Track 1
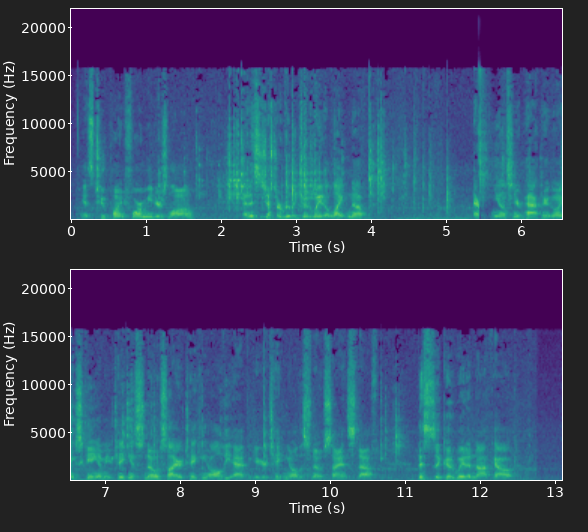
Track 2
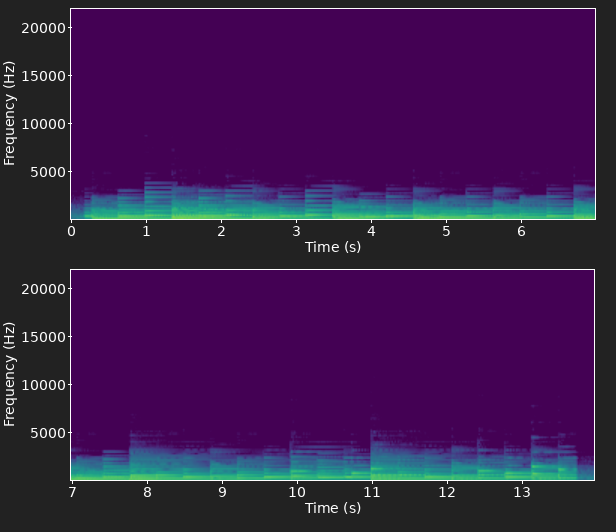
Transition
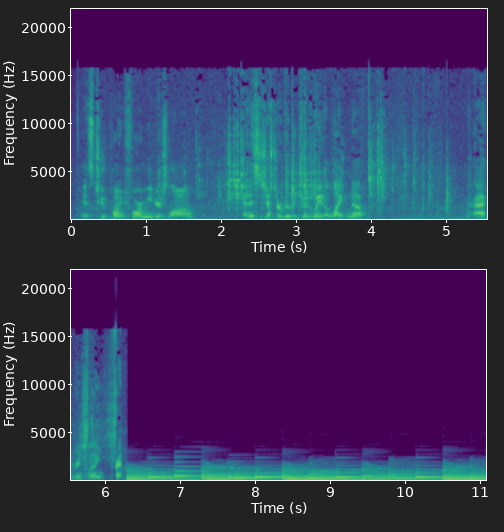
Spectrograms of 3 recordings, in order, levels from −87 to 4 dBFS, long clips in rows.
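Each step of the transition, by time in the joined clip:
track 1
0:05.29–0:06.29: reverse
0:06.29: continue with track 2 from 0:02.49

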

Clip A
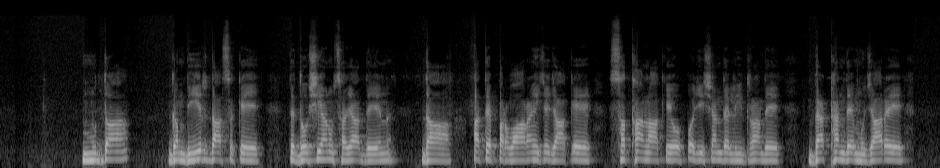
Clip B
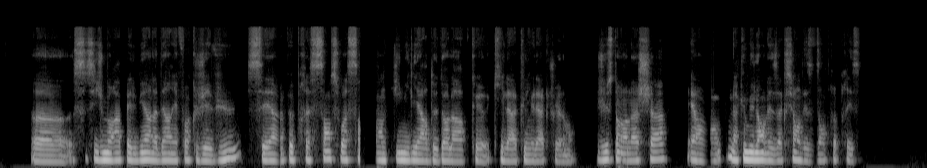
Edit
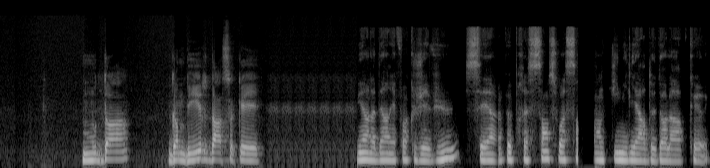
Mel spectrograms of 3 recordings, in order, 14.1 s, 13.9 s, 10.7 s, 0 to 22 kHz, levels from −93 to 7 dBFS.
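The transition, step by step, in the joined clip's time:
clip A
0:04.03: stutter in place 0.19 s, 7 plays
0:05.36: continue with clip B from 0:02.09

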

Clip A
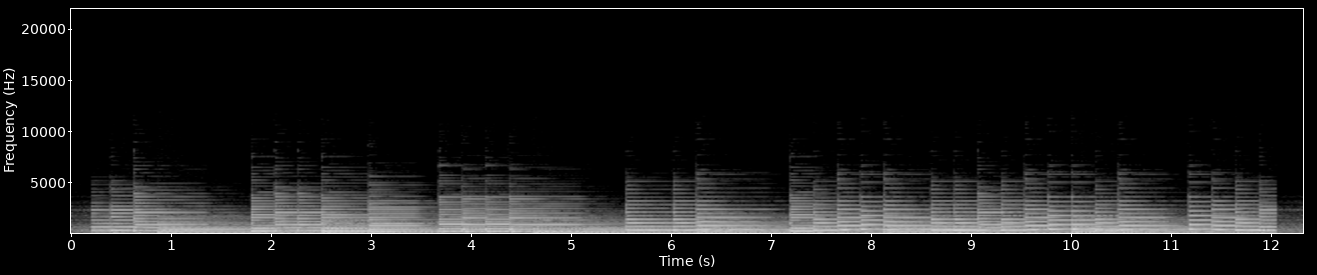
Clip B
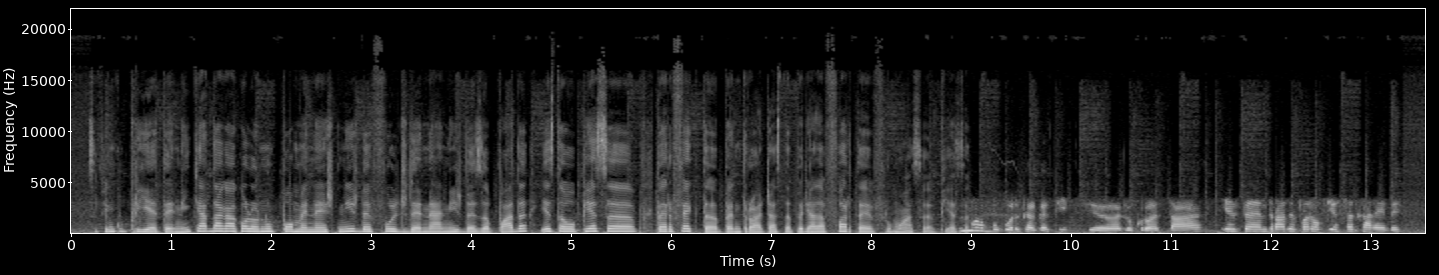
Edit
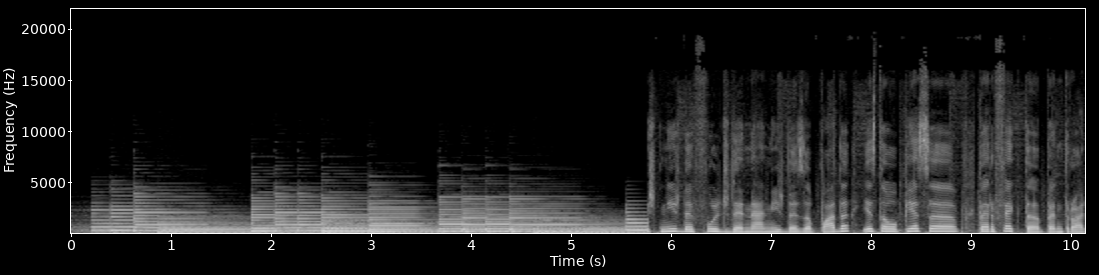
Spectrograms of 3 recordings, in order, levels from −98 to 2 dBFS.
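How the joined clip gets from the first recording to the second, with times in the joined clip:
clip A
0:05.34–0:05.77: low-pass filter 3,900 Hz → 1,200 Hz
0:05.77: continue with clip B from 0:02.55

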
